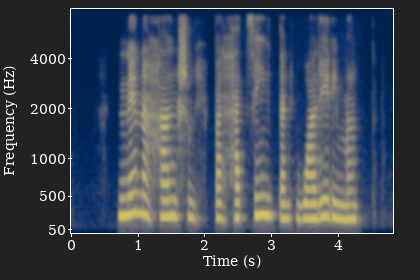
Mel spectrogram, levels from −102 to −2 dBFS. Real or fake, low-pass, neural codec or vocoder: fake; 7.2 kHz; autoencoder, 22.05 kHz, a latent of 192 numbers a frame, VITS, trained on one speaker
